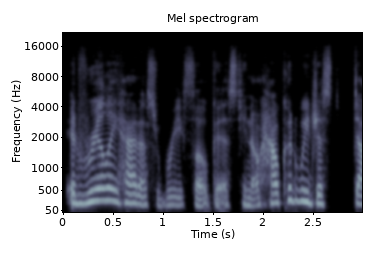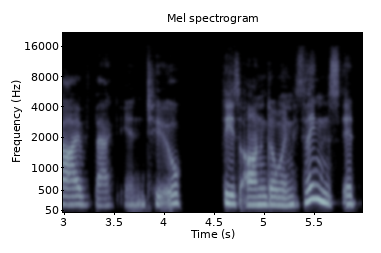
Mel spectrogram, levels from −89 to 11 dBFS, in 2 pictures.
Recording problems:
none

